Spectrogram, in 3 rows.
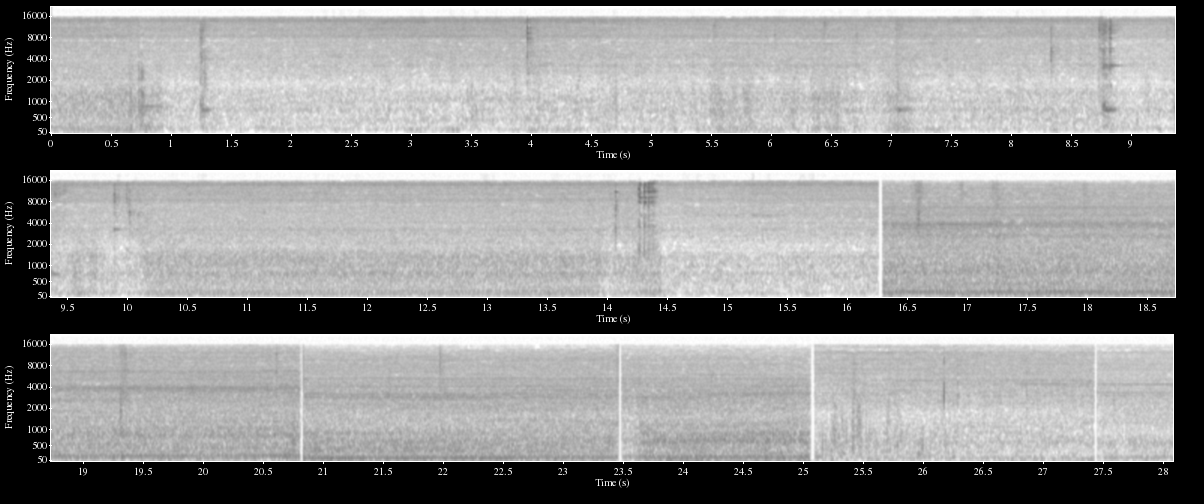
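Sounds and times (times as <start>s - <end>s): machinery humming: 16.3s - 28.0s.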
